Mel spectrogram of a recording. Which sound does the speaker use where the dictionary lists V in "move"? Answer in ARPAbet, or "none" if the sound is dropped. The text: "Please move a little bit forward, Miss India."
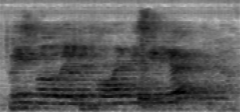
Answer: none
